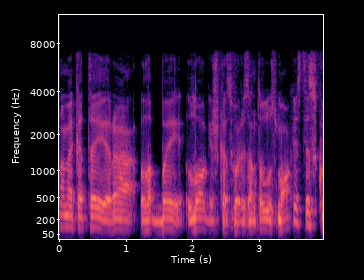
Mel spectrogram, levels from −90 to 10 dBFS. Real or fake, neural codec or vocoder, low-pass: fake; codec, 16 kHz, 16 kbps, FreqCodec, larger model; 7.2 kHz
